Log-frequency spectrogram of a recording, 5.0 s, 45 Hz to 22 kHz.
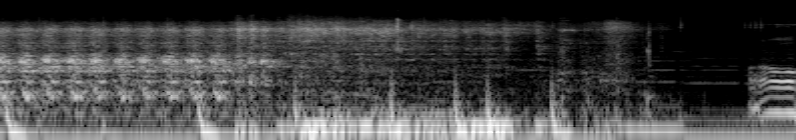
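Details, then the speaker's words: Porsche 944 cranks but won't start after fuel pump, strainer and filter replacement; starter churns with uneven pulses and near-catches. Fuses fine; jump box used; ignition seems completely dead, owner plans rewiring ignition push-button. "I'm not really sure what to do next so the ignition is dead like completely dead"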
